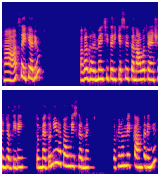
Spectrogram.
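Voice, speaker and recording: A young cartoon home-wrecker with a falsely sweet, coaxing manner , voiced by a woman. Her voice is extremely high and she talks briskly. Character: young scheming other woman, sweet-talking. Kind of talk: cartoon soap voice acting.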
